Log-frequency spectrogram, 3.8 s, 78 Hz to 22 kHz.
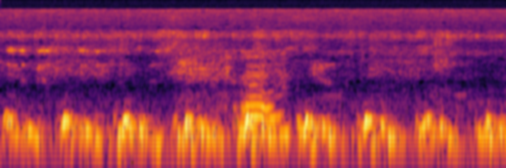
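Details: Rhythmic whooshing pulses from a fetal monitor during labour, about 133 beats a minute, a normal fetal heart rate, before a planned C-section for possible placental problems.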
